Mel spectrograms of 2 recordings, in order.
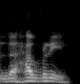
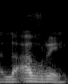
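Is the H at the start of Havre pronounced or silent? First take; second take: pronounced; silent. First: The H at the start is pronounced. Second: The H at the start is silent. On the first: The speaker calls it wrong. "kita tak boleh sebut Le Havre" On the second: The speaker calls it right. "dia silent H lah ... macam tu lah"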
